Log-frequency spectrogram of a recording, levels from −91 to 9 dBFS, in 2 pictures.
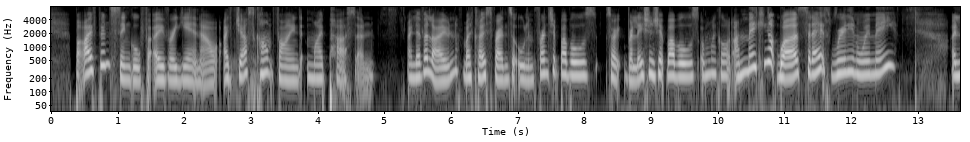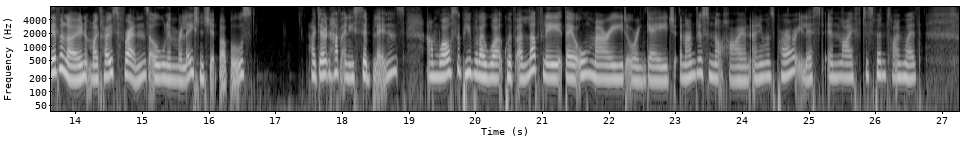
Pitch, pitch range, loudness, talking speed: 215 Hz, 200-245 Hz, -21 LUFS, 190 wpm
